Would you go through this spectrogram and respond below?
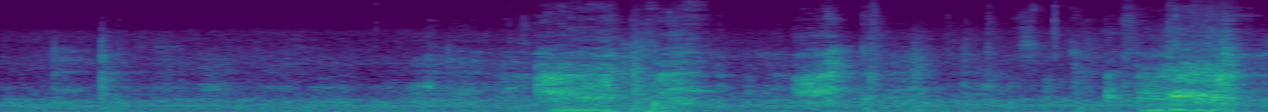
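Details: Great Danes Rhapsody and The Heartbreaker being affectionate with each other, giving three short low rumbling growl-like bursts with a whiny upper tone, the last slightly longer, over a quiet background.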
